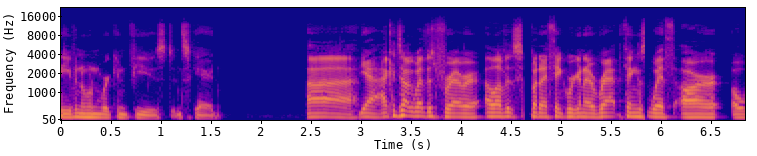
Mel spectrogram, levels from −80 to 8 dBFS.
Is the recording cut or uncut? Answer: cut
